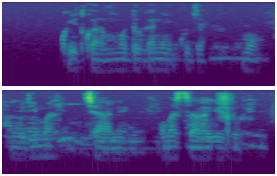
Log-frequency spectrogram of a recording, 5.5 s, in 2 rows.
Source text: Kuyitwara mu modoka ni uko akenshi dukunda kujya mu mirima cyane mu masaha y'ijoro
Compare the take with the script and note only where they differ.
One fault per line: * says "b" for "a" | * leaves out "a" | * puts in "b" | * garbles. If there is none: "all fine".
* leaves out "uko akenshi dukunda"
